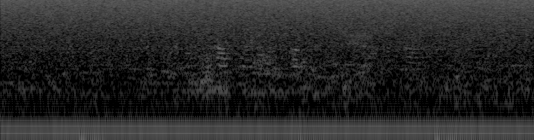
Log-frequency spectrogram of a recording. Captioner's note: indistinct conversation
